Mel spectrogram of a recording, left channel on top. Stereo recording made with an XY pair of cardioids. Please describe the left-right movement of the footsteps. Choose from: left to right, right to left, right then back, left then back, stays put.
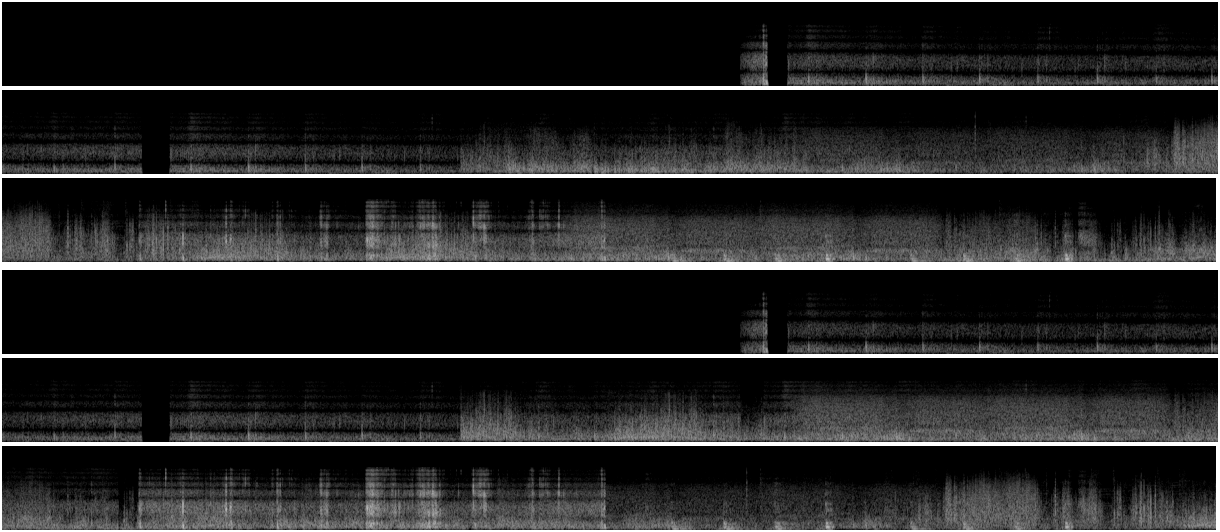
right then back.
